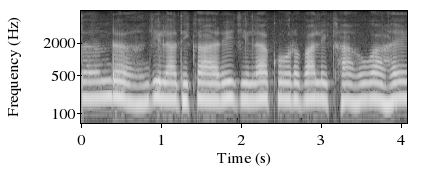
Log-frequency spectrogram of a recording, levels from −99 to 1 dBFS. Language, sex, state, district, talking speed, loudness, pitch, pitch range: Hindi, female, Chhattisgarh, Korba, 120 wpm, -17 LUFS, 185 Hz, 180-190 Hz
